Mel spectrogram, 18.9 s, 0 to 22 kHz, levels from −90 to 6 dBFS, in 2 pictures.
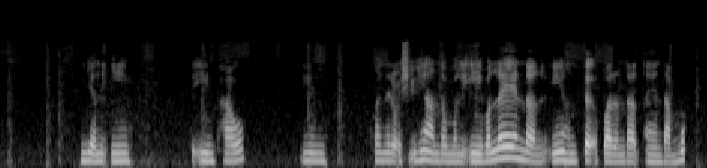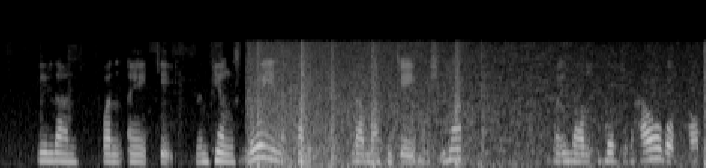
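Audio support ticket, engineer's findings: Computer activity noise, throughout: buzzing pulse around 150 Hz, roughly 35 dB below the signal, rising and falling with machine load rather than with the speech. Probable component: shared audio ground disturbed by CPU, GPU or mouse current draw.

Noise suppressor artifacts, throughout: background pulled down about 20 dB, sinking in pauses and resurfacing under speech. Component: noise suppressor applying per-frame gain cuts to bands it classes as steady noise.

Playback stall, 9.11–9.49 s: output goes silent for 0.37 s mid-flow, then resumes. Likely cause: buffer underrun or blocked audio thread in the player. A second stall at 15.56–16.19 s shows the same signature, with a longer gap of 0.62 s before recovery.

Noise suppressor catching up, 12.68–15.19 s: room noise rises about 15 dB near 12.5 s, and the suppressor's noise estimate lags. Noise first passes with only about 11 dB reduction, then sinks as the estimate adapts over 2.51 s. 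Component: suppressor noise tracker.

Speech cut by the noise suppressor, in three spots. At 14.96–15.33 s, around 200 ms of speech is pulled down as much as about 14 dB. At 17.26–17.98 s, around half a second is cut by up to about 20 dB. At 18.25–18.74 s, around 150 ms is cut by up to about 19 dB. The affected speech sounds swallowed. Component: suppressor misclassifying low-level speech as noise.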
